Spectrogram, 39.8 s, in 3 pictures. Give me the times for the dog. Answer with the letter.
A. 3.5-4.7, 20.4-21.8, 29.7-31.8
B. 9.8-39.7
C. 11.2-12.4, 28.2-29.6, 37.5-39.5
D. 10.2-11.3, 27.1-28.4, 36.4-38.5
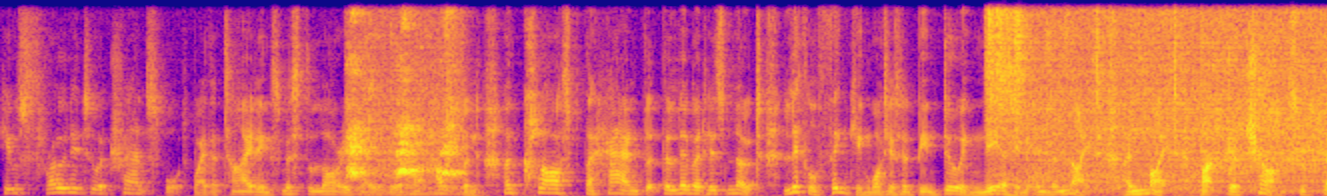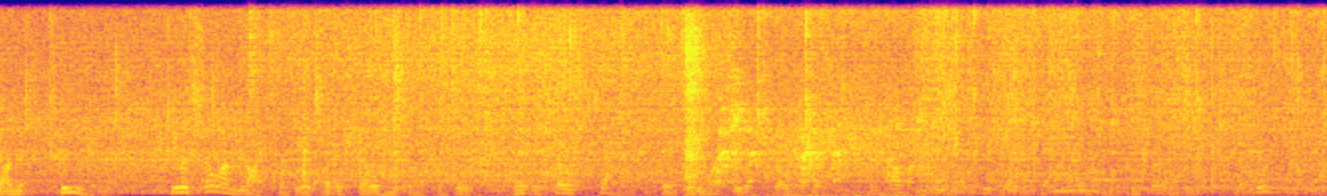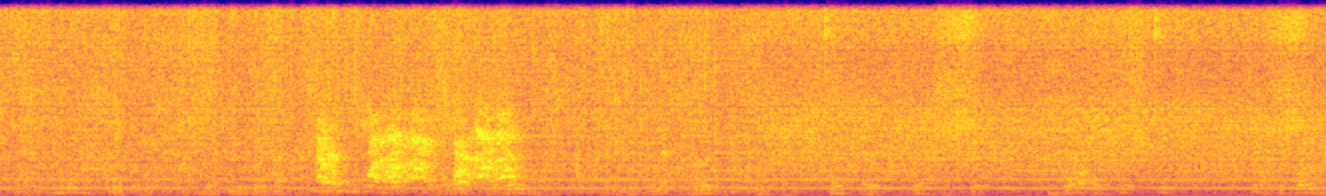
A.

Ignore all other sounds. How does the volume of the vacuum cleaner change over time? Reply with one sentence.
The loudness of the vacuum cleaner stays about the same.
